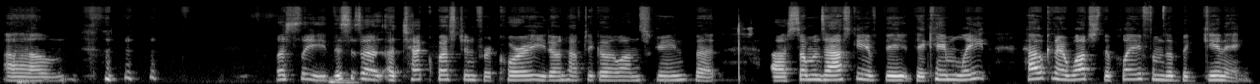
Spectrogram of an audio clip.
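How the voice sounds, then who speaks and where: A woman's voice: medium pitch, measured pace, a bit bright. A woman informally hosting an online event over a video call, speaking in an effusive, thankful manner. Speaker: host and director.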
